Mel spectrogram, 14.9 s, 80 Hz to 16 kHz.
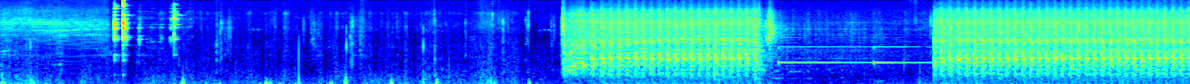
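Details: Cummins 5.9 24-valve diesel in a second-generation pickup, after fuel pump replacement: long cranking, then catches and runs evenly, stops and restarts cleanly once air bled from injector lines; no-start blamed on old pump and air.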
